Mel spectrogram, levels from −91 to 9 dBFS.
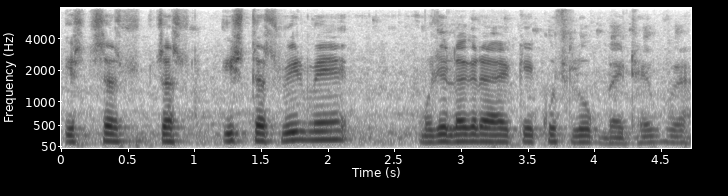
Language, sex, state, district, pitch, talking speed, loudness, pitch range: Hindi, male, Bihar, Katihar, 150 Hz, 205 wpm, -17 LUFS, 135-160 Hz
